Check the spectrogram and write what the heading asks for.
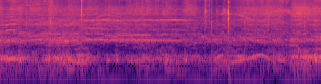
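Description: A film soundtrack playing on a television in the room: music with car and crowd sounds. A couple of sharp clicks come through, about one and a half seconds in and again near the end.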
